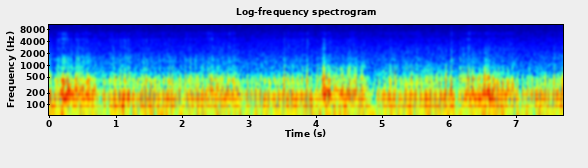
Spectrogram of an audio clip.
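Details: Continuous low purring from a pet cat, buzzy rumbling pulses with breathing cycles of about two seconds, smooth and unbroken, nothing else audible.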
